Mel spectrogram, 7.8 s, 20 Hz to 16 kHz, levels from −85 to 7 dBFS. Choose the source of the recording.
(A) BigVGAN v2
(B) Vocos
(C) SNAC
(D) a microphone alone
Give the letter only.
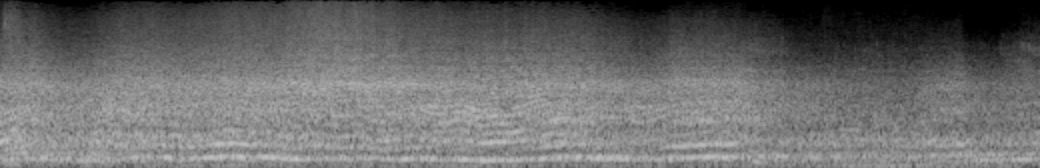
D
